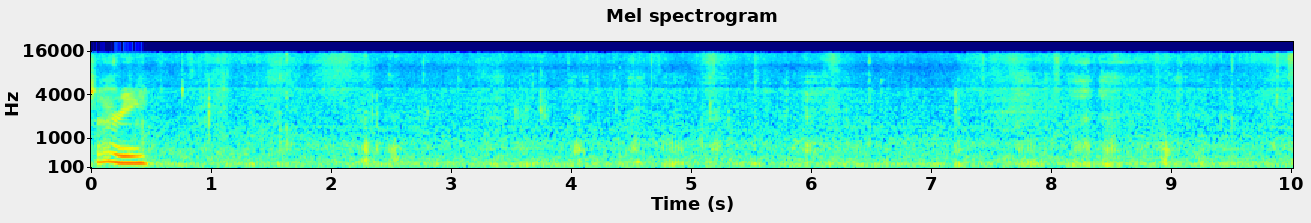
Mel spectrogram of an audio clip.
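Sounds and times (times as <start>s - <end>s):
soft throat noises: 0.7s - 6.6s
toddler chewing: 0.7s - 10.0s.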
